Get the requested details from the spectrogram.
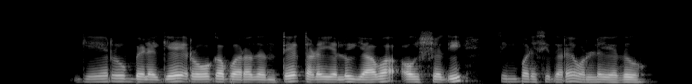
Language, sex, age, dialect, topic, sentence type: Kannada, male, 18-24, Coastal/Dakshin, agriculture, question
